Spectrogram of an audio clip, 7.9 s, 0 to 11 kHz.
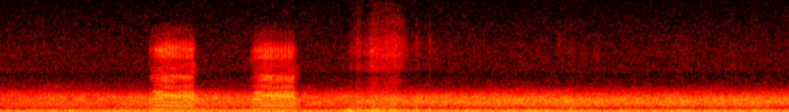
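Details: Carrion crow croaking from the ground, 22 January 2020: a pair of rasping caws one second apart, then a faint distant caw, over continuous low rumbling noise.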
